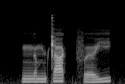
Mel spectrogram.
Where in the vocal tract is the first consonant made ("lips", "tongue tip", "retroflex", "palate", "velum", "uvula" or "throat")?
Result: velum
